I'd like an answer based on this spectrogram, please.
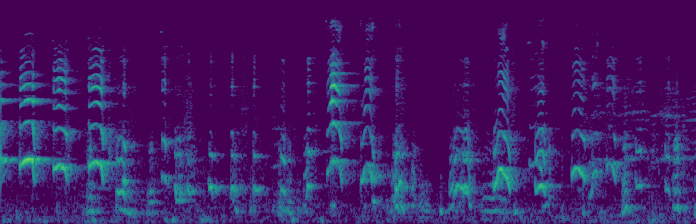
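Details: Three-week-old Basset Hound litter inside a whelping box, several pups squeaking and whining at once; arched, wavering cries in uneven bursts, with rougher grumbling notes mixed among the higher squeals.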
